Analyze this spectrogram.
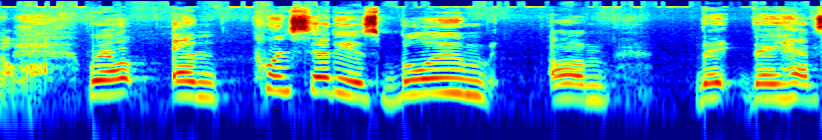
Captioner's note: laughs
